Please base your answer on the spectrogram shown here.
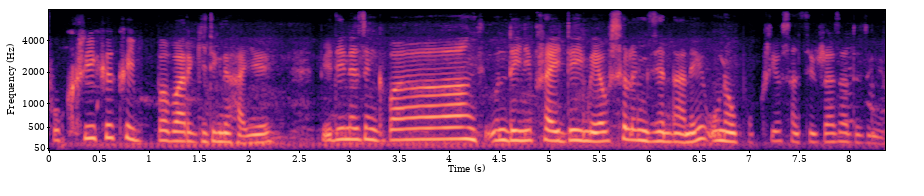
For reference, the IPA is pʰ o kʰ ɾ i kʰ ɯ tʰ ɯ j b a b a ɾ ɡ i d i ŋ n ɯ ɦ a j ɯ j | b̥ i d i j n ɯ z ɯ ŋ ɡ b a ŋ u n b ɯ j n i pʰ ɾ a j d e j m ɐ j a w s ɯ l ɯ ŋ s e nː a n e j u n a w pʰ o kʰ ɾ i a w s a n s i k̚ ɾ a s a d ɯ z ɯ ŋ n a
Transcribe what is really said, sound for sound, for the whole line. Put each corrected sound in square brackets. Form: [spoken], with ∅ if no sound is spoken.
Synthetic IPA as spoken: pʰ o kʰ ɾ i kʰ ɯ [kʰ] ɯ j b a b a ɾ ɡ i d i ŋ n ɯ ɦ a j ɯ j | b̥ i d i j n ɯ z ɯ ŋ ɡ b a ŋ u n [d] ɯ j n i pʰ ɾ a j d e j m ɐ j a w s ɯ l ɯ ŋ [z] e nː a n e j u n a w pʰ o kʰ ɾ i a w s a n s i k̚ ɾ a [z] a d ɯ z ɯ ŋ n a

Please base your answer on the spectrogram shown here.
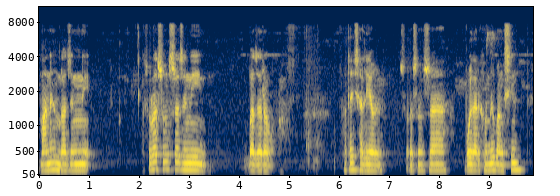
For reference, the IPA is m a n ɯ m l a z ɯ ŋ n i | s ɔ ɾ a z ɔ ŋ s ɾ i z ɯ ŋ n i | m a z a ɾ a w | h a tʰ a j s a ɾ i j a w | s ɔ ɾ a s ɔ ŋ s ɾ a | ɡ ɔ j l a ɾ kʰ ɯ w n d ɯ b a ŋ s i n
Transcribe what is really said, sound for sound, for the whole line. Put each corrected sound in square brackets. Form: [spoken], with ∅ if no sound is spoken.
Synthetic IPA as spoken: m a n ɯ m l a z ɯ ŋ n i | s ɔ ɾ a [s] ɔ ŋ s ɾ [a] z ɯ ŋ n i | [b] a z a ɾ a w | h a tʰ a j s a [l] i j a w | s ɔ ɾ a s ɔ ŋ s ɾ a | [b] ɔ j l a ɾ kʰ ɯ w n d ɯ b a ŋ s i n

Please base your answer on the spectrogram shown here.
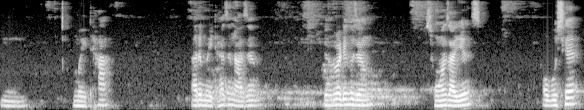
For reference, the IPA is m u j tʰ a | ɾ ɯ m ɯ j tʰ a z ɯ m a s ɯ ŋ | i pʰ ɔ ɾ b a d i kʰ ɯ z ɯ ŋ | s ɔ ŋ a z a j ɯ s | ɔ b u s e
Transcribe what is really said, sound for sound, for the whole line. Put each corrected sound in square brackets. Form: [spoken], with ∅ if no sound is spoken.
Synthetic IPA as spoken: m [ɯ] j tʰ a | ɾ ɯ m ɯ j tʰ a z ɯ [ŋ] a [z] ɯ ŋ | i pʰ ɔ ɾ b a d i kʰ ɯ z ɯ ŋ | s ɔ ŋ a z a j ɯ s | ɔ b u s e

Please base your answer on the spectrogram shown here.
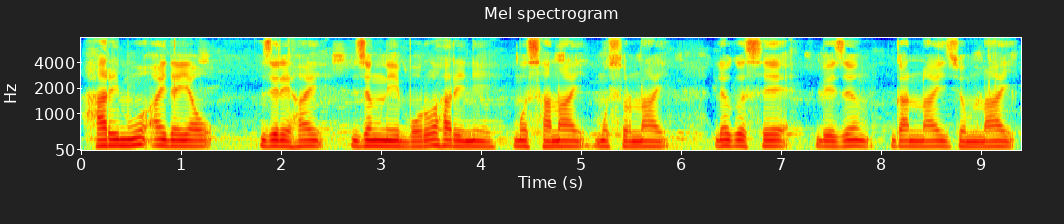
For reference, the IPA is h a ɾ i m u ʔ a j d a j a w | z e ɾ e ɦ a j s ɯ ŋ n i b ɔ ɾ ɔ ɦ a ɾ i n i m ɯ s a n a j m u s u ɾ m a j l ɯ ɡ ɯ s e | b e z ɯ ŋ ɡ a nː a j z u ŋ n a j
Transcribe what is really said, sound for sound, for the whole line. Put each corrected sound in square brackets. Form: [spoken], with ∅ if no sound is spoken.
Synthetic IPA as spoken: h a ɾ i m u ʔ a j d a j a w | z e ɾ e ɦ a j [z] ɯ ŋ n i b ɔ ɾ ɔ ɦ a ɾ i n i m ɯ s a n a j m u s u ɾ [n] a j l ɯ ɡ ɯ s e | b e z ɯ ŋ ɡ a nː a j z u [m] n a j

